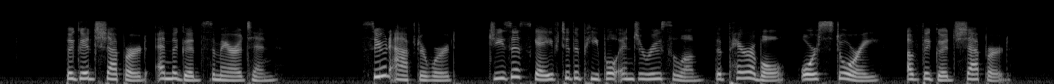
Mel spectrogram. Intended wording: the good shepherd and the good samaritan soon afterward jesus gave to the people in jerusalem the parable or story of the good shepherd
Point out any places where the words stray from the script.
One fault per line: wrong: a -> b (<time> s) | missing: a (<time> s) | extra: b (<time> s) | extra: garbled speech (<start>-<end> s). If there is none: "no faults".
no faults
